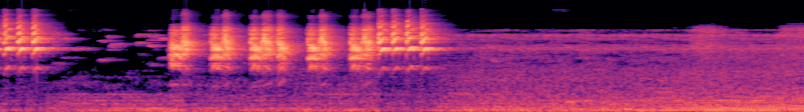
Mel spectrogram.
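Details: Short burst of tembakan kuntilanak song from a Madura long-tailed shrike: a few harsh notes, silence, then six or seven rapid grating pulses before the bird falls quiet over low background noise.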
